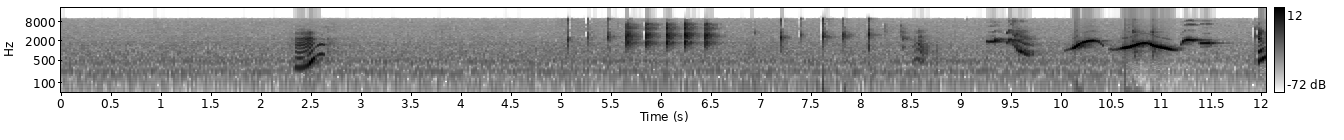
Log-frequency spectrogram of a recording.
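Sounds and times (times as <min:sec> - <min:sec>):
parrot clicks: 0:05.0 - 0:08.5
parrot raspy notes: 0:07.2 - 0:09.8.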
